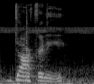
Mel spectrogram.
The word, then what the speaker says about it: Daugherty: Now, I do have the proper pronunciation for her last name, but I can't promise that I will be correct every single time because, you know, when you see her last name, the first thing that I see is Daugherty or Daugherty, but it's actually just Daugherty. So Daugherty is the correct pronunciation here.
